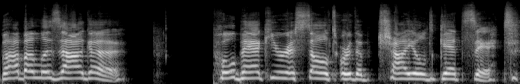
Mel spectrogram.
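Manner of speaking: loud, high-pitched shouting in a character voice. Playing a character threatening a witch to stop her attack: yelling a threat in character. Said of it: "I'm going to yell".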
